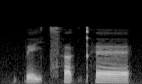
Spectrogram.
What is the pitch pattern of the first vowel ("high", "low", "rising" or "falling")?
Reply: low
